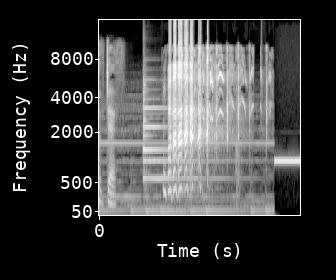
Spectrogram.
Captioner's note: high-pitched evil laughter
